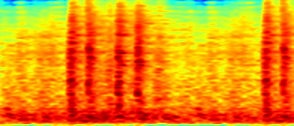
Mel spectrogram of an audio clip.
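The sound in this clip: A train rolls along the rails with a rhythmic clickety-clack of wheels over the joints, paired clicks repeating over a steady rumble, with no voices.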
